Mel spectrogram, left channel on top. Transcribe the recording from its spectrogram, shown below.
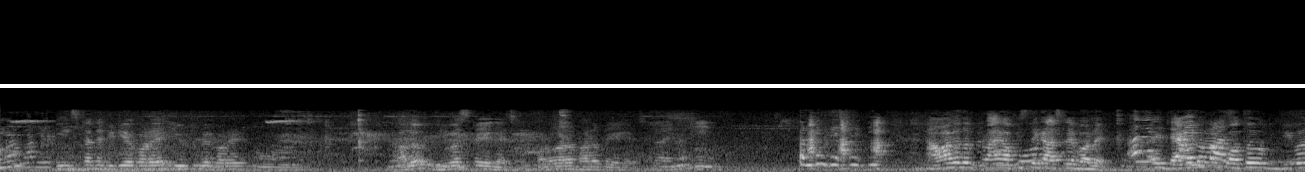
না, ইনস্টাতে ভিডিও করে, ইউটিউবে করে, ভালো ভিউয়ার্স পেয়ে গেছে, ফলোয়ারও ভালো পেয়ে গেছে, তাই না? আমাকে তো প্রায় অফিস থেকে আসলে বলে এই দেখো তোমার কত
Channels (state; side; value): silent; left; 61 dB below the other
